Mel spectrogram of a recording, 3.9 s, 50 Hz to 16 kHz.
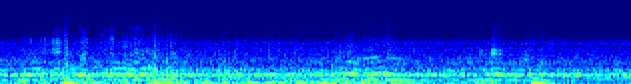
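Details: Honey bees in hives at The Mountain during a hive check on 22/6/29, colonies busting with honey, queen and brood present; steady droning hum at one fixed pitch over a low rumble, with faint knocks.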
